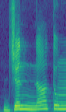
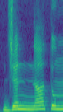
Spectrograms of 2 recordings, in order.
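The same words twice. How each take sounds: Both takes have the same delivery.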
